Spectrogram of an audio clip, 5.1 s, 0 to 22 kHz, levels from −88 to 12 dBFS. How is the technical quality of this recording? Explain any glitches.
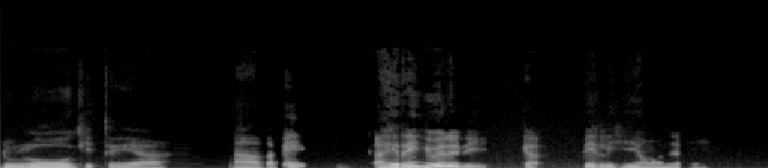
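The recording has one glitch, between 1.16 and 1.60 s: robotic sound from repeated short buffers. New audio likely arrived too slowly, so playback looped a 10 ms slice over most of that stretch while real audio was skipped. The loop imposes a fixed 100 Hz pitch, turning the speech into a stiff metallic buzz that only loosely follows it.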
